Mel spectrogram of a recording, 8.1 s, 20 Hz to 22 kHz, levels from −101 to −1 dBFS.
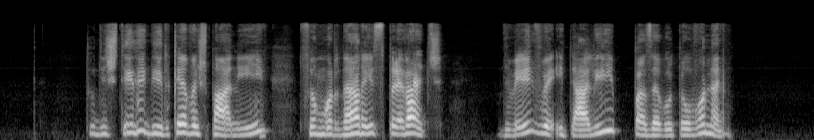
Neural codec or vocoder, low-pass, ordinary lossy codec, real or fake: codec, 24 kHz, 1.5 kbps, HILCodec; 10.8 kHz; none; fake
